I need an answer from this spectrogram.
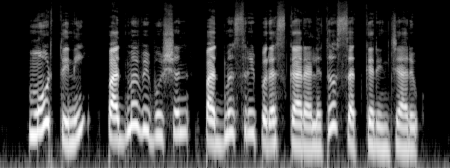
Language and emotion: Telugu, neutral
